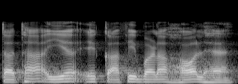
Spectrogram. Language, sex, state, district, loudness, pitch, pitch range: Hindi, male, Jharkhand, Garhwa, -16 LUFS, 115 Hz, 110-130 Hz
